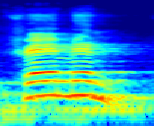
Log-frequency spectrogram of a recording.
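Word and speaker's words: famine: ऐसे ही एक अगला वर्ड है एफ ए एम आई एन ई जिसे फेमिन फेमिन बोला जाता है।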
